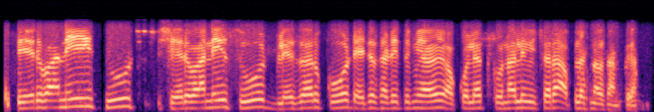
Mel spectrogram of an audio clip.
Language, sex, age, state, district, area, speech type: Marathi, male, 45-60, Maharashtra, Akola, urban, conversation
